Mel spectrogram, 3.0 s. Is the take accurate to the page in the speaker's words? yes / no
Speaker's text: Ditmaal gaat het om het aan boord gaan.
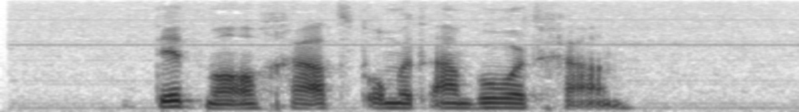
yes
